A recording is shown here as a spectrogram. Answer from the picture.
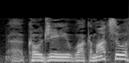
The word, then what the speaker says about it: Wakamatsu: Okay, so, once again, this director, Koji Wakamatsu, if I'm saying his name correctly. – That's correct.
